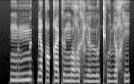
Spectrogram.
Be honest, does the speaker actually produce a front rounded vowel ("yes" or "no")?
yes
